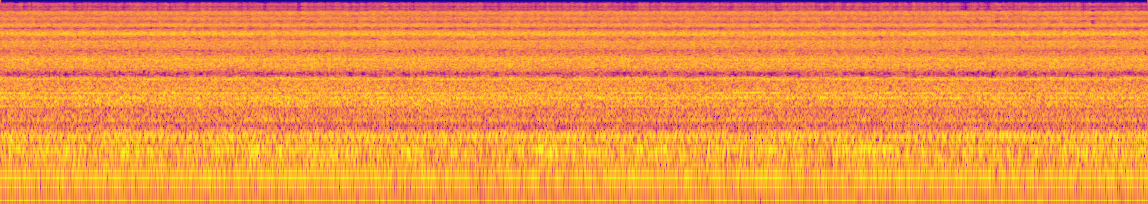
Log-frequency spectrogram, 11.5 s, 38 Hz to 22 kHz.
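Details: 2009 BMW 328i xDrive coupe with misfire and idle complaint: steady idle hum with faint unevenness in the low beat, no clear miss; rough idle, cause suspected, not confirmed.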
